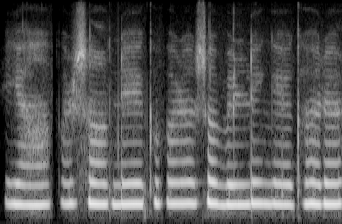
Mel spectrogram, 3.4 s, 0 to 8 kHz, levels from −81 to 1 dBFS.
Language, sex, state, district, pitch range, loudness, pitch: Hindi, female, Madhya Pradesh, Bhopal, 275-280 Hz, -13 LUFS, 275 Hz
